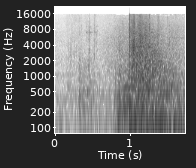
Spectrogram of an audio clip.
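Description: A monster roars loudly and close by.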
